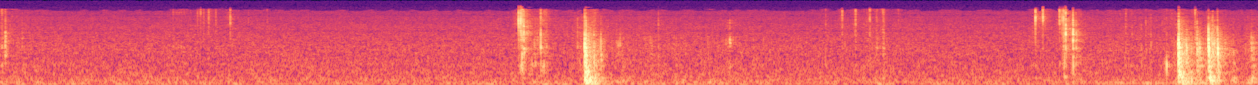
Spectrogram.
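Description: A metal utility blade cuts into a solid bar soap held in the hand, peeling away its grey coating to reveal the white core. Short, crisp, bright scraping snaps come in irregular bursts over a quiet hiss, with the densest cuts near the end.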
